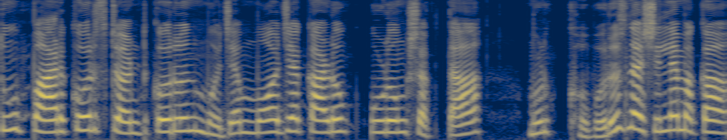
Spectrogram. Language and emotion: Goan Konkani, surprised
